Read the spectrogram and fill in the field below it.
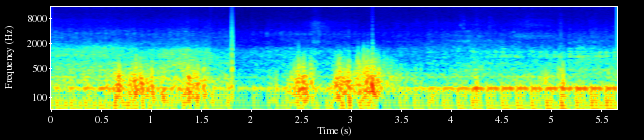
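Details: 2003 VW Jetta 1.8 turbo, 174,821 miles, codes P0341 camshaft position sensor and P0011 camshaft angle: idle rumble swells and sags unevenly about every second, engine shaking; owner suspects cam position sensor, unconfirmed.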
